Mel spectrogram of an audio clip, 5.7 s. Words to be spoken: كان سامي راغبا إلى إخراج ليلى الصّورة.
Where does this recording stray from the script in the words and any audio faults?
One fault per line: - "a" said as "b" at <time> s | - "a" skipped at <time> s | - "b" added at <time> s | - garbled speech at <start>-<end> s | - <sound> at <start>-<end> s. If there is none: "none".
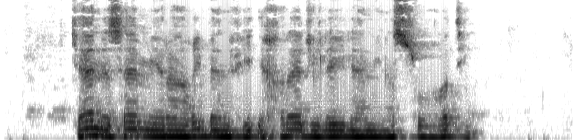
- "إلى" said as "في" at 2.3 s
- "من" added at 3.7 s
